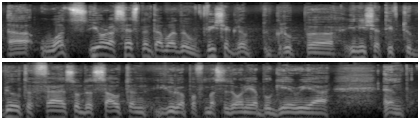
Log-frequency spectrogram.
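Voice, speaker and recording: A man's voice: fairly low pitch, normal speed, darkish tone, slight background noise. A man moderating a TV debate, posing questions with hesitant phrasing. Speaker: debate host. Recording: faint background ambience.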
